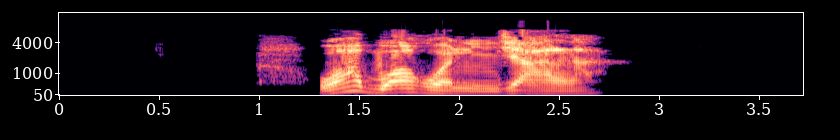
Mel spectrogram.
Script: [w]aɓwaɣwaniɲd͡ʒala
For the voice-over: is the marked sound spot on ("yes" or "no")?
yes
